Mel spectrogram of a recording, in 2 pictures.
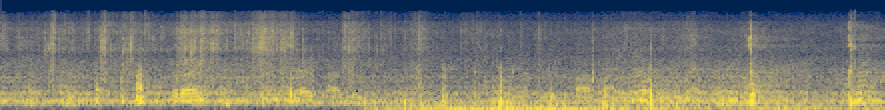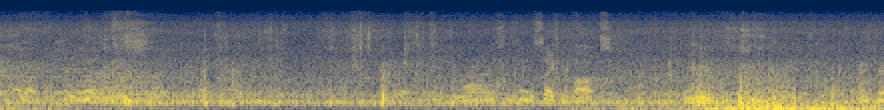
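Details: Honey bees hum around hives being split, with queen cells set in the new splits. A low, continuous drone runs beneath frequent clicks, knocks and rustling from frame handling, plus bursts of deep rumble.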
